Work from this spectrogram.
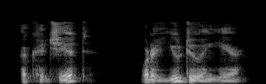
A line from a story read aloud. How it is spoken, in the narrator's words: whispered a voice, Argonian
